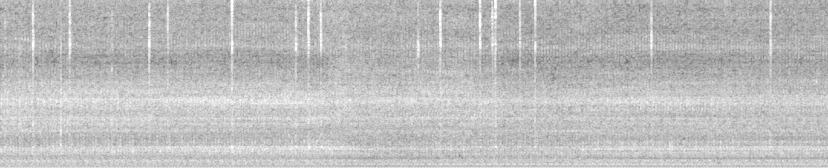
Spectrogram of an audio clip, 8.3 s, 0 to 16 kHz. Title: VW CC 2014 2.0TDI CR (140bhp) clicking noise on cold start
